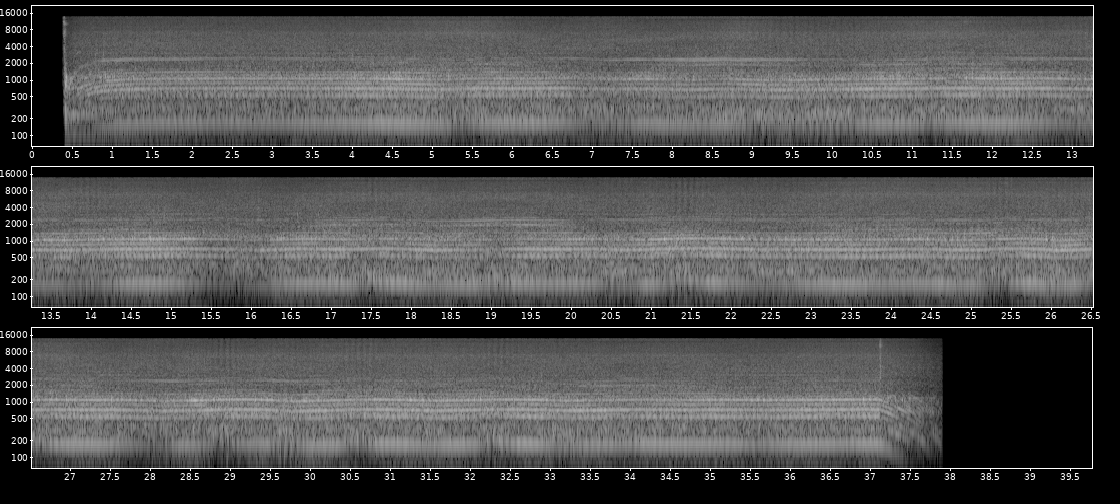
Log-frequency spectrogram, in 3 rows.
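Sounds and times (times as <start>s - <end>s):
construction noise: 0.4s - 37.9s.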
